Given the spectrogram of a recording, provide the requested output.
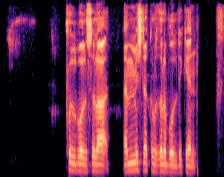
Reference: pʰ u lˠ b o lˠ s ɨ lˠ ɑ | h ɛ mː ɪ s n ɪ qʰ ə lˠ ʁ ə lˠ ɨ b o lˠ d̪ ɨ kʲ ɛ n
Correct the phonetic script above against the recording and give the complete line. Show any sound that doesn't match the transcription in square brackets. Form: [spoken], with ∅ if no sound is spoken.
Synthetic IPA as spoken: pʰ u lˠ b o lˠ s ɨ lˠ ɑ | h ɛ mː ɪ [ʃ] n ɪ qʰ ə lˠ ʁ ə lˠ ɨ b o lˠ d̪ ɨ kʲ ɛ n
